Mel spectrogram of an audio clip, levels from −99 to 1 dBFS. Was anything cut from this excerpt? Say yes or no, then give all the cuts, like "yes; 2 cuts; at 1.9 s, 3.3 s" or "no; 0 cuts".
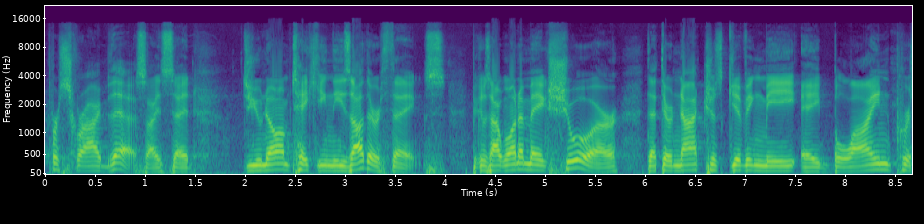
no; 0 cuts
